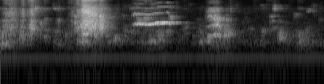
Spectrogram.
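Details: Brown-throated Sunbird, young and mottled, in lively rough chatter used to stimulate young birds. A loud scratchy burst followed by a buzzy, slightly wavering whistle and softer chirps.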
